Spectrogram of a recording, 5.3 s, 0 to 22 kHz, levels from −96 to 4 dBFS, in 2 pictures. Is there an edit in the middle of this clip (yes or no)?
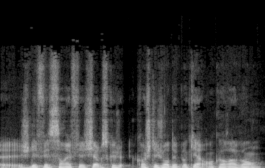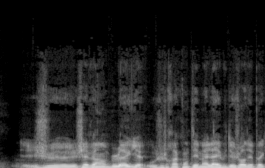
no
